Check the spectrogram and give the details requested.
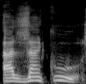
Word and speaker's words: Azincourt: et perdurablement, aura nom la bataille d'Agincourt. « On prononce Azincourt, sire.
